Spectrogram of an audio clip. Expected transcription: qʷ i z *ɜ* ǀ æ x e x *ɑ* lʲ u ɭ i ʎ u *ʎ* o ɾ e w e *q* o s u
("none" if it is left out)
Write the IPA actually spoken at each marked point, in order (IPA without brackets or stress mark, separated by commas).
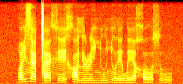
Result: æ, ɒ, ʎ, χ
